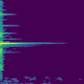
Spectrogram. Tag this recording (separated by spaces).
note metal sample toy musicbox clean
